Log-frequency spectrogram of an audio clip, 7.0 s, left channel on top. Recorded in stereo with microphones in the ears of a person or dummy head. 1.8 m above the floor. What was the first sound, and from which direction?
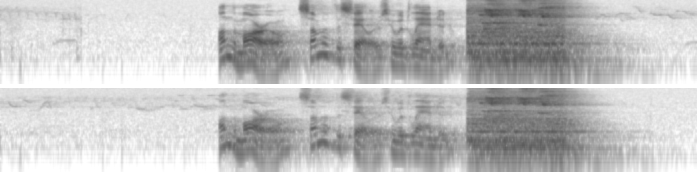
A man speaking, 30° left (ahead or behind).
